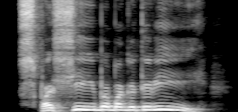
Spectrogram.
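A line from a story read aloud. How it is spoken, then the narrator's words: Energetic shout. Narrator (Russian): энергично крикнул он роте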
